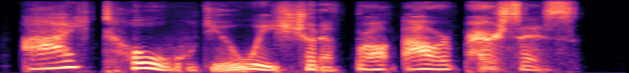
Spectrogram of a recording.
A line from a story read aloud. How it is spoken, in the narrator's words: she heard Nan's whisper from behind the shrub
